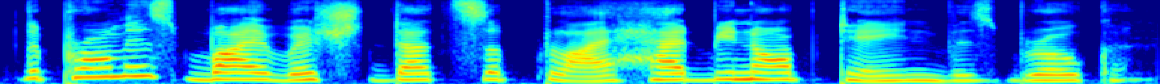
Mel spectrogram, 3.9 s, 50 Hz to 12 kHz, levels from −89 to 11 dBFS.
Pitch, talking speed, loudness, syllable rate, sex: 245 Hz, 170 wpm, -19 LUFS, 4.7 syllables/s, female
